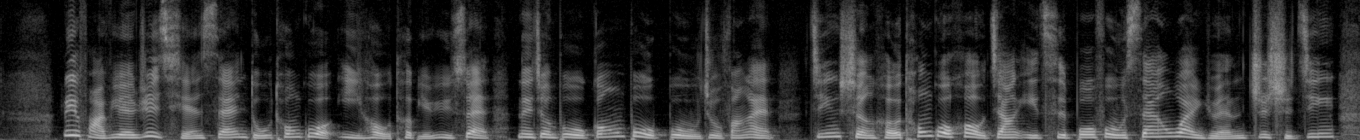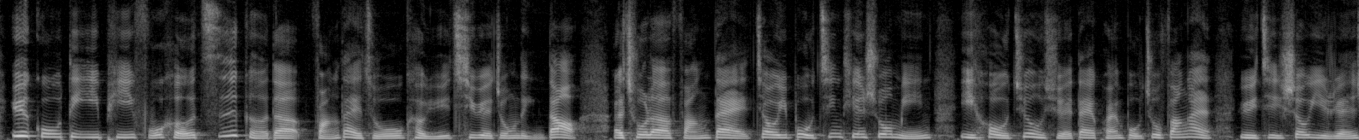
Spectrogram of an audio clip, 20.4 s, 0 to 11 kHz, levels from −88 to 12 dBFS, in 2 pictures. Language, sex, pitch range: Chinese, female, 180-235 Hz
